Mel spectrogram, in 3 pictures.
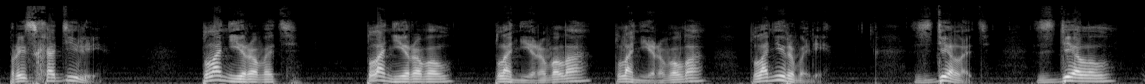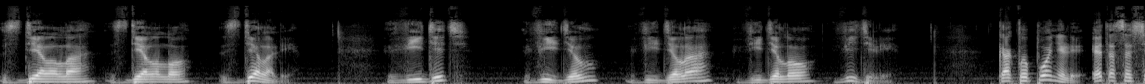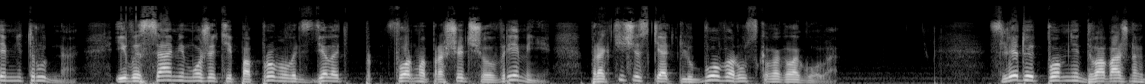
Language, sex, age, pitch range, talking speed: Ukrainian, male, 60-79, 115-160 Hz, 70 wpm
